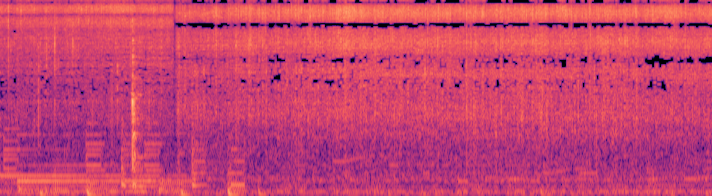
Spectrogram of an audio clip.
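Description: Sliced onions sizzling in hot oil in a non-stick pan, stirred with a fork that clicks against the pan a few times. After about two seconds it becomes a steady, brighter sizzle of shallow-fried mutton kababs and onions frying together.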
